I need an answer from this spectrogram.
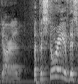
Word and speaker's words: Garrod: like it's a really it's a name that doesn't seem like it should be hard to pronounce but i just find saying it with a standard english pronunciation feels very weird so yeah so we're just going with garad but the story of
